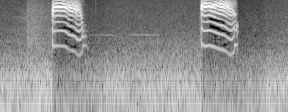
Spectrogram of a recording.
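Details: A very angry frog giving its war cry: two short, high, piercing squeaks about one and a half seconds apart, each bending up then down in pitch, in otherwise quiet surroundings.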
